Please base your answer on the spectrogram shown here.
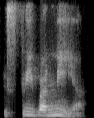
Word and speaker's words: escribanía: sería el escritorio ok hay una regla que dice que todas las palabras que terminan con ella si tienen el acento en la y aunque yo diría que como siempre hay algunas excepciones pero si tenemos escribanía con el acento en line muy bien la cuchi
